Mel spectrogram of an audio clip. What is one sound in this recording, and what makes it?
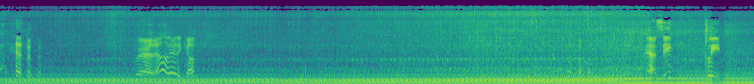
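A vehicle engine hums steadily and loudly close by.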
